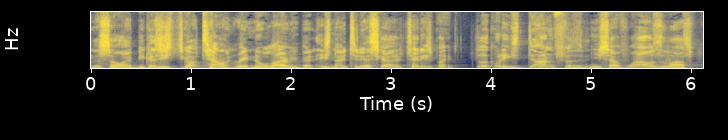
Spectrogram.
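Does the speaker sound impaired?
No.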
